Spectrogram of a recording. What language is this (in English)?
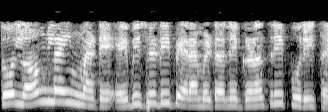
Gujarati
